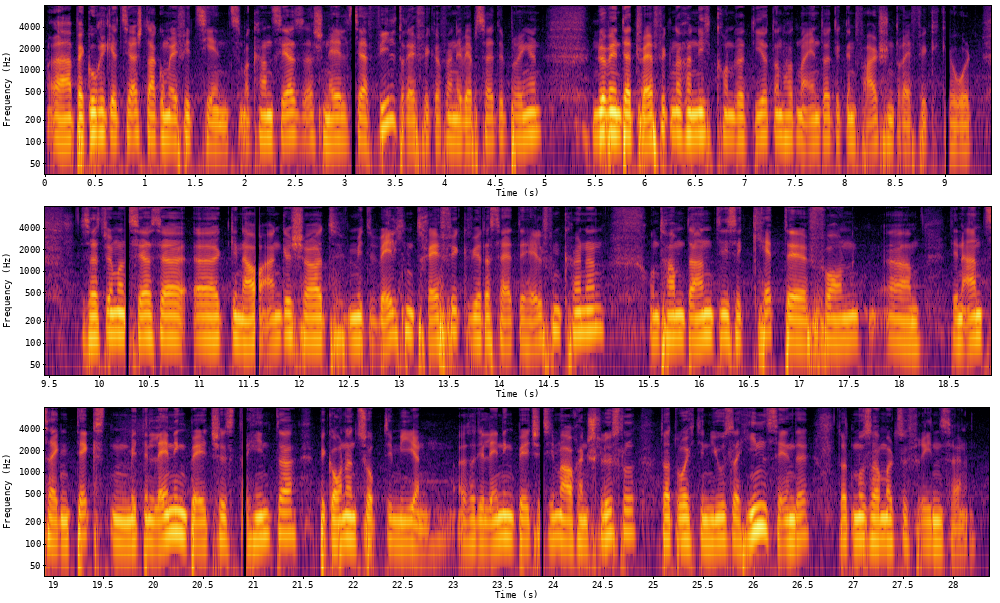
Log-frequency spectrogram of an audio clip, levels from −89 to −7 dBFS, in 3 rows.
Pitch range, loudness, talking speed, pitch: 105-125 Hz, -25 LUFS, 190 wpm, 115 Hz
